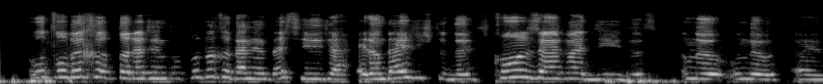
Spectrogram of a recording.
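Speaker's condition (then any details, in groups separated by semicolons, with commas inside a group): Cerebral palsy; from birth, motor sequelae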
